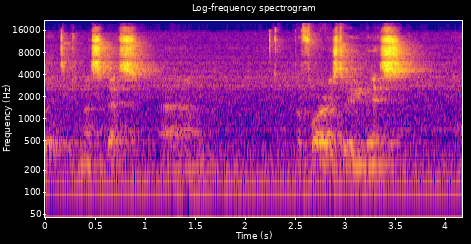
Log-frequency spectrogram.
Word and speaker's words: Tiki Mas Serbes: It's pronounced Tiki Mas Serbes, Serbes being beer, Tiki Mas a little more.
